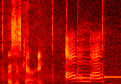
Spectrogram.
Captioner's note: beep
